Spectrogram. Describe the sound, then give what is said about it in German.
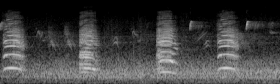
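Loud, harsh magpie calls from a nest hidden high in a church tower ring out four times at a steady, evenly spaced rhythm, each one a short raspy squawk with a faint hiss between them and no voices. “Nur ihr lautes Geschrei verriet sie.”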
